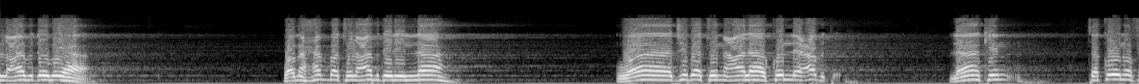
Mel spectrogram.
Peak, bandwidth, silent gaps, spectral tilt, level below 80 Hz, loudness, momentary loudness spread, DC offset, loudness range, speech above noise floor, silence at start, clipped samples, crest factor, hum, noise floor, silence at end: 0 dBFS; 11 kHz; none; -4.5 dB/octave; -38 dBFS; -8 LUFS; 13 LU; 2%; 4 LU; 40 dB; 0 s; 1%; 10 dB; none; -47 dBFS; 0 s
